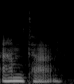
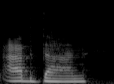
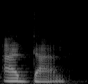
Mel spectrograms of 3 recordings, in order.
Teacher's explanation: we have denasalization in B to abtan, and then voicing assimilation to abdan, and then place assimilation to addan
